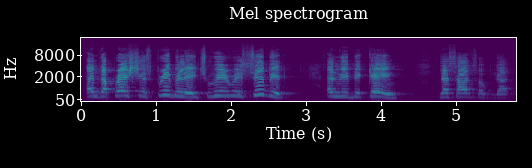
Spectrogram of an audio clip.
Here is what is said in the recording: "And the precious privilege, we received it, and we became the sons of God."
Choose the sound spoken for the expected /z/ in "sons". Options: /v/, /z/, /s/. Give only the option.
/s/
